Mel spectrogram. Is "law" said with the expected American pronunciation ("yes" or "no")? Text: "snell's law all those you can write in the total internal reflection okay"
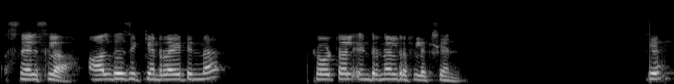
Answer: yes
